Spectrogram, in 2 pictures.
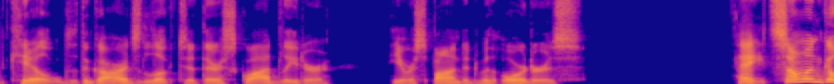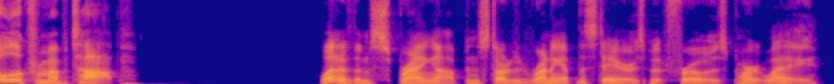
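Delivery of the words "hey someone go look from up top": barked order. A narrator's reading. Squad leader gives orders.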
